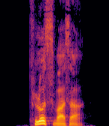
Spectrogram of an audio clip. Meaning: river water
- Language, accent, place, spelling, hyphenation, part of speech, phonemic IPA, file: German, Germany, Berlin, Flusswasser, Fluss‧was‧ser, noun, /ˈflʊsˌvasɐ/, De-Flusswasser.ogg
